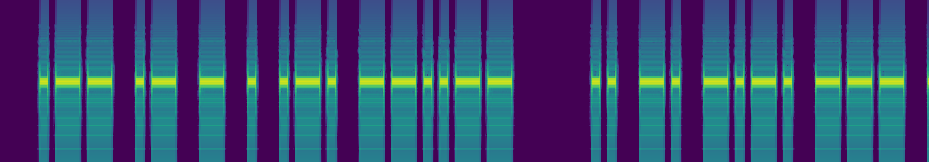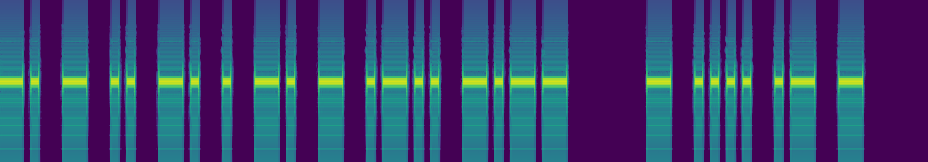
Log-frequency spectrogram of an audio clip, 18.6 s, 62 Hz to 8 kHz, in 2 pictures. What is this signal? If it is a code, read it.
Morse code, heard as a keyed tone, about 15 wpm, 700 Hz. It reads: WATER, INCONTINENTLY THAT
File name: Chapter 6 - 15 WPM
